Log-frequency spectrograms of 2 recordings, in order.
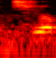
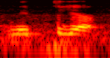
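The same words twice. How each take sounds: First: The middle sound comes out close to ch. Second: The middle sound is a clear t before ya. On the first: The speaker calls it wrong. "వినే వాళ్ళకి మాత్రం చకారం వినిపిస్తుంది" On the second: The speaker calls it right. "నిత్ plus య నిత్య"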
